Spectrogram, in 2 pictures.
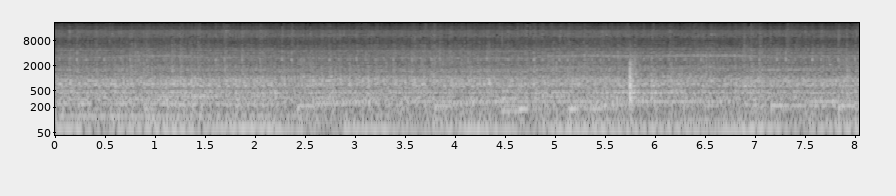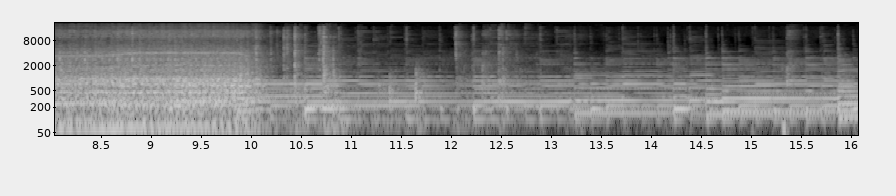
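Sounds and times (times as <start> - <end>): sewing machine motor whine: 0.0 - 10.9
guitar music: 0.0 - 16.0
sewing machine click: 0.1 - 11.0.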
